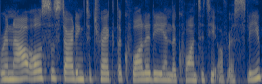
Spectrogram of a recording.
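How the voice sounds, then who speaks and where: A fairly quick delivery with ordinary pitch variation in a very clean recording with a silent background. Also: woman. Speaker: conference speaker. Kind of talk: conference talk. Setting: stage with audience. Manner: fast.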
